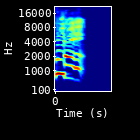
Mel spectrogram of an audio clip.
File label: Girl Hit; MineGirl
